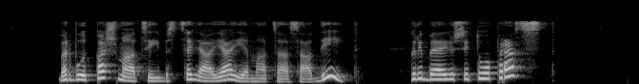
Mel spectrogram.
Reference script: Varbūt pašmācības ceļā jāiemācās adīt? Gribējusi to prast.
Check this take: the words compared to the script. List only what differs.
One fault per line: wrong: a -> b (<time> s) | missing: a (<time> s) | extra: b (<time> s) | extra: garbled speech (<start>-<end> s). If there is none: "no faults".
no faults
